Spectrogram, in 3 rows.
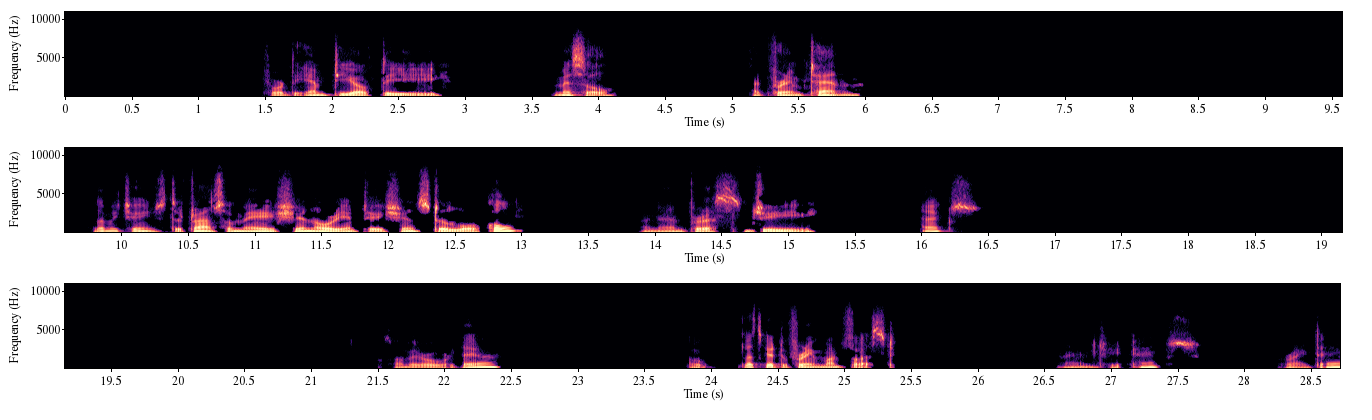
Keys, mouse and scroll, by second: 6.4 KP_0, 7.1-8.0 scroll down 7, 8.2-8.6 shift+middle drag, 9.4 click, 10.2-12.6 drag, 14.1 g, 23.2 click, 25.6 g.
